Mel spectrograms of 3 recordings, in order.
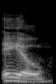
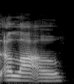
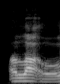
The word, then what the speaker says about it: Alao: Ao, I believe is that how it's pronounced, sister? Okay. It's Alao. Alao.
